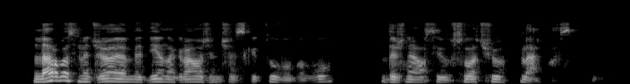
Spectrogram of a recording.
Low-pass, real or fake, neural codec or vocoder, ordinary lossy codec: 7.2 kHz; fake; vocoder, 22.05 kHz, 80 mel bands, Vocos; AAC, 48 kbps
